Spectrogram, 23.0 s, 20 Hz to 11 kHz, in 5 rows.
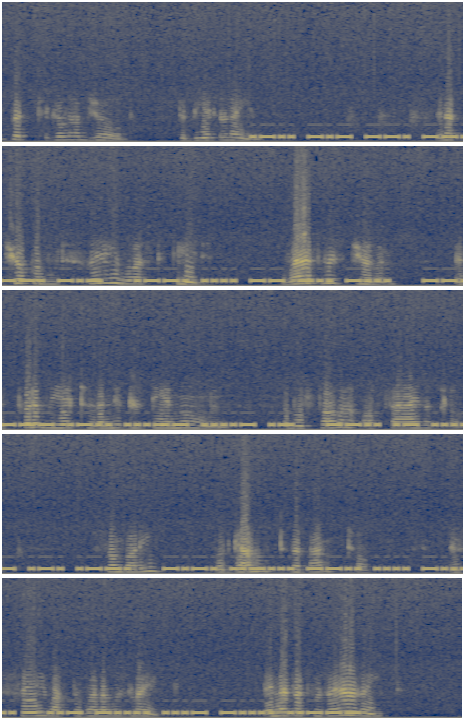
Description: Morse code, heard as a keyed tone, machine-sent, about 25 wpm, 470 Hz. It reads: LKG9K PHMDB 0L34A ZAVRP C7ZH6 U6V62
